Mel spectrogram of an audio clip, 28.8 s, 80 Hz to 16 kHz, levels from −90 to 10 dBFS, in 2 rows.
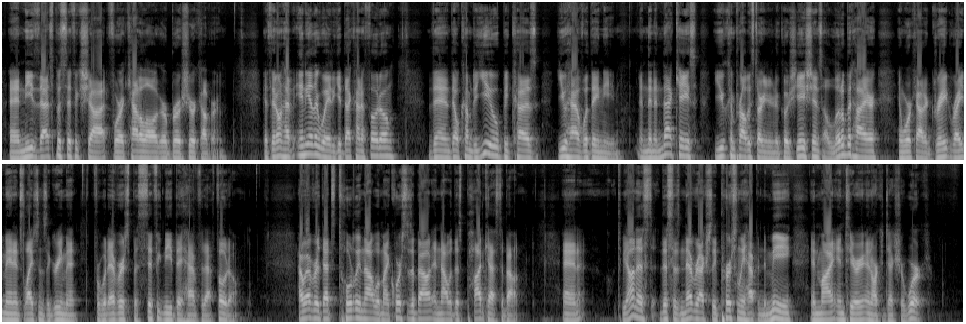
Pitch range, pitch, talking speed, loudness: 110-135 Hz, 120 Hz, 210 wpm, -23 LUFS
